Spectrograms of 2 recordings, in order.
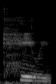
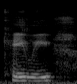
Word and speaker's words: ceilidh: Now, if you had written down the word ceilidh and then asked me to say it, I certainly wouldn't be pronouncing it correctly like I am now because it doesn't look like ceilidh, but that is how it's spelled, and it's basically a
